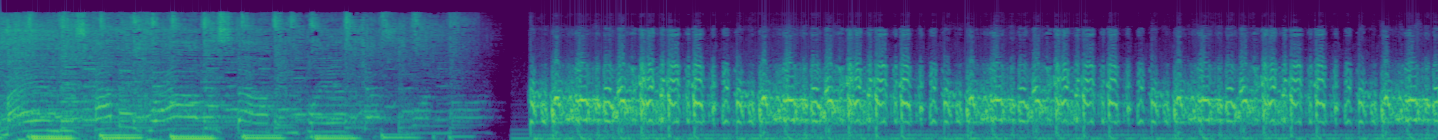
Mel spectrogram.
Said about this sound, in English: Well, the turkeys have arrived, Christine Mary.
